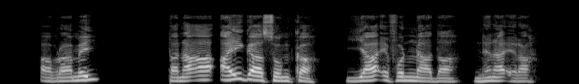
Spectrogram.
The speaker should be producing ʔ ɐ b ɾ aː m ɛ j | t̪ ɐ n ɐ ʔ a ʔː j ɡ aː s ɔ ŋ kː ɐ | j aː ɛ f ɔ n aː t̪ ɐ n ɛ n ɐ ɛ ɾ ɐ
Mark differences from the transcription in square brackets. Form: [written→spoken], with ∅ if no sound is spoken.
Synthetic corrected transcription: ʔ ɐ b ɾ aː m ɛ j | t̪ ɐ n ɐ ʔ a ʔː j ɡ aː s ɔ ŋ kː ɐ | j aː ɛ f ɔ [n→nː] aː [t̪→d̪] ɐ n ɛ n ɐ ɛ ɾ ɐ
